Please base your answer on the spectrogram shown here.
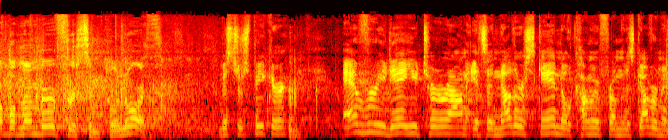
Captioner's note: some Applause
